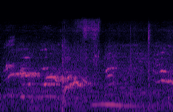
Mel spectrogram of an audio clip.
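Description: Children's voices calling out and chattering in the background of a basketball court, loudest in the first second and a half.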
